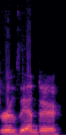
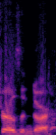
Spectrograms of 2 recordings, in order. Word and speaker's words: Rosendor: I gotta tell you, originally Rosendor was gonna be pronounced Rosander, but then I was like, I'm not gonna say. I don't know you guys, so I'm not gonna say anything about it. And then it just was Rosendor.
